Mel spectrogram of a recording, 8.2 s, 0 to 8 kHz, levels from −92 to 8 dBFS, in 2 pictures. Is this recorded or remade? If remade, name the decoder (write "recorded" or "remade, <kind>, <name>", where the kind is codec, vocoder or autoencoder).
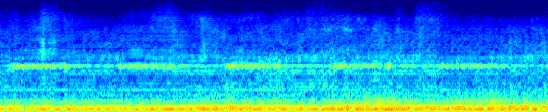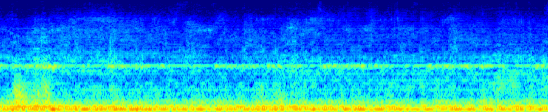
remade, vocoder, HiFi-GAN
